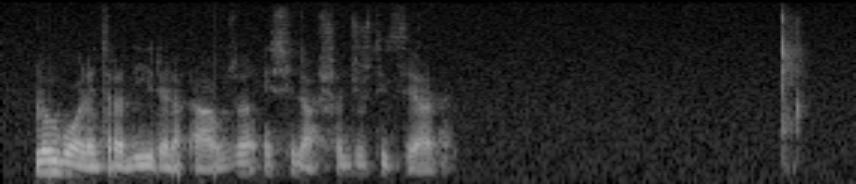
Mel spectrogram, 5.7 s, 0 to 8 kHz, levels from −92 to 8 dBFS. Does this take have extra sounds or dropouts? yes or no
no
